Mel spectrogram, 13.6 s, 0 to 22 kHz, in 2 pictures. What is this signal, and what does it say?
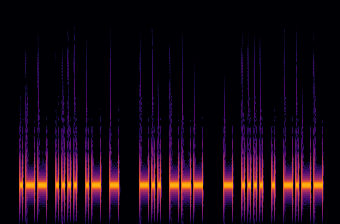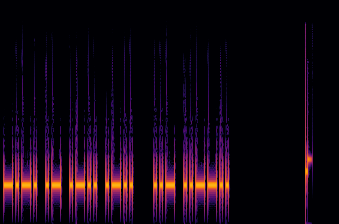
Morse code, heard as a keyed tone, about 21 wpm, 700 Hz. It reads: WHAT DO THEY CALL U?
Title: Sentences from Top 100 Words and Abbreviations 20wpm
